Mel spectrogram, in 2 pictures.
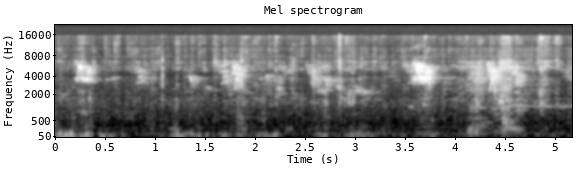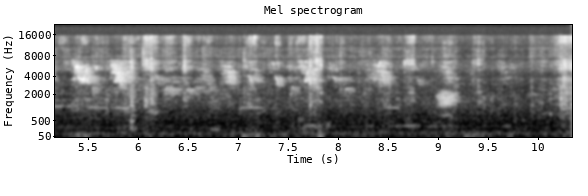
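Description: Small birds chirping in short, irregular calls, with one louder call about four seconds in.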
